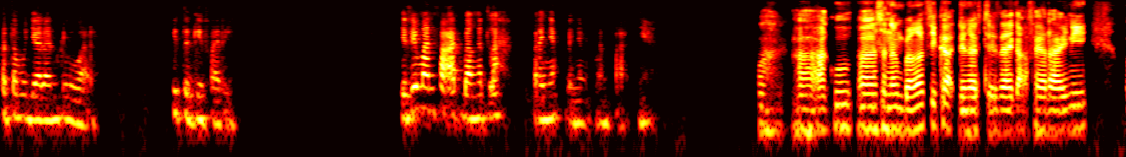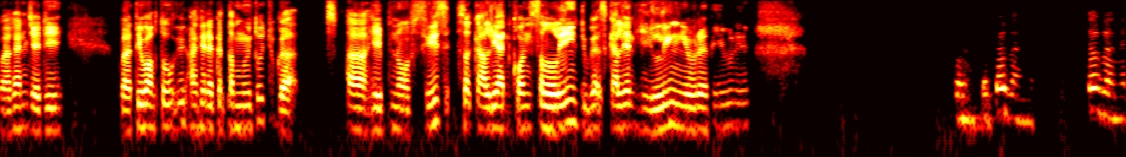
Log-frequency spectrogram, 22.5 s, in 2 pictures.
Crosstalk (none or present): none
